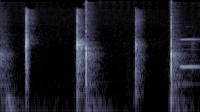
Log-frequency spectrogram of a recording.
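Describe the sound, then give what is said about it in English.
A slow clap from two commentators congratulating an undefeated player: about five sharp, crisp claps spaced unevenly with long pauses between, two landing close together, followed by a faint lingering electronic tone at the end. No one speaks. “I think what he deserves is a slow clap from both of us.”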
